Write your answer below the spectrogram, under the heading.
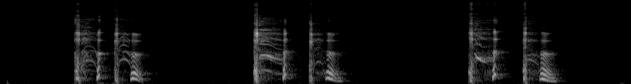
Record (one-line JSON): {"cough_length": "6.3 s", "cough_amplitude": 21858, "cough_signal_mean_std_ratio": 0.33, "survey_phase": "beta (2021-08-13 to 2022-03-07)", "age": "45-64", "gender": "Female", "wearing_mask": "No", "symptom_runny_or_blocked_nose": true, "symptom_onset": "2 days", "smoker_status": "Ex-smoker", "respiratory_condition_asthma": false, "respiratory_condition_other": false, "recruitment_source": "REACT", "submission_delay": "1 day", "covid_test_result": "Negative", "covid_test_method": "RT-qPCR", "influenza_a_test_result": "Negative", "influenza_b_test_result": "Negative"}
